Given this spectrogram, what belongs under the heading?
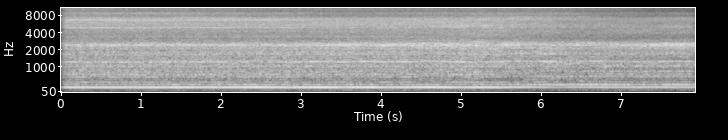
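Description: A kitchen blender whirs steadily at a loud, constant pitch while blending cut apples with milk into a milkshake, running close up with no pauses and no voices.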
